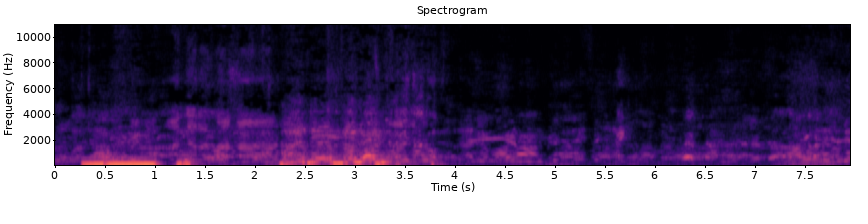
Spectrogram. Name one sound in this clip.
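Young male players chant and call out loudly.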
